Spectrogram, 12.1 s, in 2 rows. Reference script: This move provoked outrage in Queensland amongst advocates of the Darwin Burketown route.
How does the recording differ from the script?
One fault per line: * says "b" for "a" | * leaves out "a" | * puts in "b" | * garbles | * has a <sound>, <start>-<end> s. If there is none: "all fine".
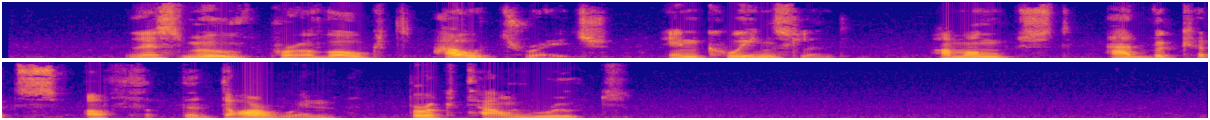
all fine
